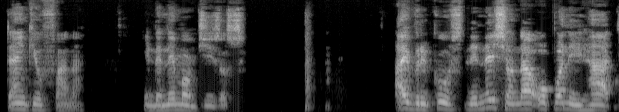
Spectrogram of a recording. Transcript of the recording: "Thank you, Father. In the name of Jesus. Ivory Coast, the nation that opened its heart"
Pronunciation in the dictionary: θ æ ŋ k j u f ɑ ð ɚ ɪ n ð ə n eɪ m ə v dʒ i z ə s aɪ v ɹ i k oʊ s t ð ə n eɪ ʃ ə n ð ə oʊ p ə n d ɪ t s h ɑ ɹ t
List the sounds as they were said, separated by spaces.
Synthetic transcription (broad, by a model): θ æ ŋ k j u f ɑ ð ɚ ɪ n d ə n eɪ m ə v dʒ i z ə s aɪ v ɹ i k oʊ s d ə n eɪ ʃ ə n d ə oʊ p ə n ɪ h ɑ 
